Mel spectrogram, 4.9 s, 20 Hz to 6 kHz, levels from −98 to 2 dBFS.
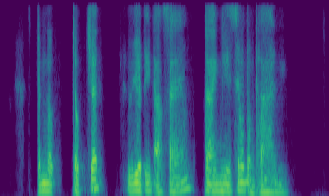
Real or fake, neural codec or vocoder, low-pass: fake; codec, 16 kHz, 1 kbps, FreqCodec, smaller model; 5.4 kHz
